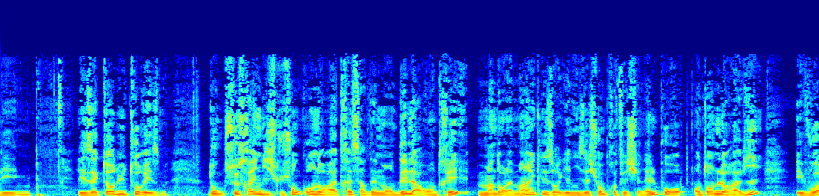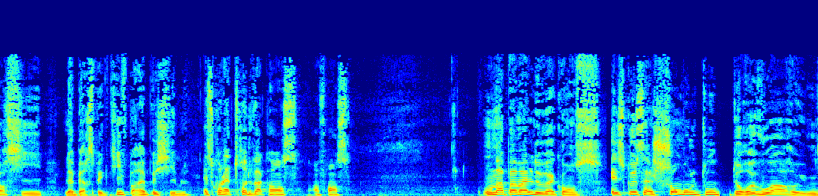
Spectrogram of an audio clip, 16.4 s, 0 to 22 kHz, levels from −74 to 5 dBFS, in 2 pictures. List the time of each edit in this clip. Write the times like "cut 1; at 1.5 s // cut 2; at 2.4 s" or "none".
cut 1; at 14.2 s // cut 2; at 15.4 s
